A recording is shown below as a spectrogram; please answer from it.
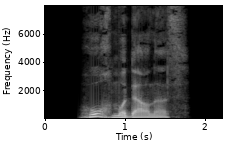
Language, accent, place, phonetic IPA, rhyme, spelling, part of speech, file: German, Germany, Berlin, [ˌhoːxmoˈdɛʁnəs], -ɛʁnəs, hochmodernes, adjective, De-hochmodernes.ogg
- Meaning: strong/mixed nominative/accusative neuter singular of hochmodern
